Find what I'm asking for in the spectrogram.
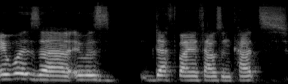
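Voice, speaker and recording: A woman's ordinary speaking voice with an American accent, fairly even intonation and a moderate pace, in a very clean recording with a silent background. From Texas. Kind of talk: interview.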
